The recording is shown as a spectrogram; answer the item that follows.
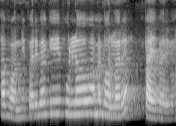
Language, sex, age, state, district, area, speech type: Odia, female, 30-45, Odisha, Dhenkanal, rural, spontaneous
